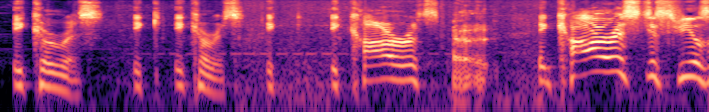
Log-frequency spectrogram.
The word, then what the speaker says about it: Icarus: Oh, what the So, is it pronounced Icarus or Raicharis? Definitely Icorus.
